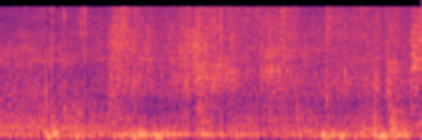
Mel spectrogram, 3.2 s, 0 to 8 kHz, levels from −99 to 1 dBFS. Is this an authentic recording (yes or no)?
yes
